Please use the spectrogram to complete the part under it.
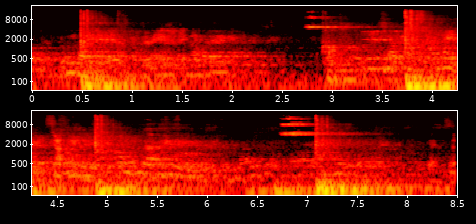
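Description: A ball bounces on a wooden floor with hollow thuds.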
